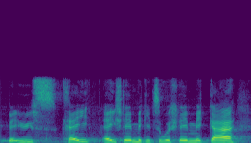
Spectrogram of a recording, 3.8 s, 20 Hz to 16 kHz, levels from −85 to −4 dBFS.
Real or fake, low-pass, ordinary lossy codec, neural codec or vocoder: real; 7.2 kHz; none; none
